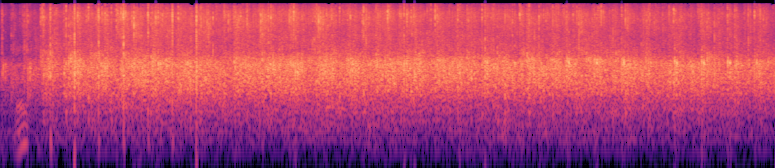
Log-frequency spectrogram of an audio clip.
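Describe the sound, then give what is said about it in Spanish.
Sustained audience applause, a dense steady wash of many hands clapping at even loudness for several seconds, with no voices standing out. “Te, quiero decir que desde este periodista, todo el público que está aquí hoy acompañándonos, pues queremos con este aplauso que eso suceda la próxima semana y que seas académico de la pues Real.”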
